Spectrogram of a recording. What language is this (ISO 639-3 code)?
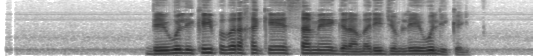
pus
